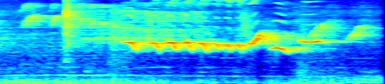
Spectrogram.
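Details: White-rumped shama song, used as a lure to prompt other shamas to sing quickly: a loud, sustained warbling whistle that wavers, drops and then rises into bright, clear phrases. A low background hum runs underneath, and a man speaks just afterward.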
